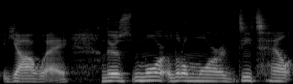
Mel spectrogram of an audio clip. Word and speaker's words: Yahweh: His name is Yahweh. By the way, this is sometimes transliterated as Jehovah. Frank used that term a minute ago. It's highly likely that it was originally pronounced Yahweh.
